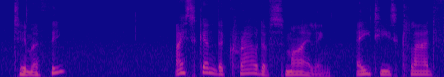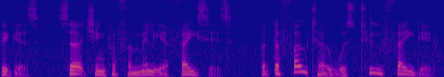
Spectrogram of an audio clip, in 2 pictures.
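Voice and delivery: usual speaking voice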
